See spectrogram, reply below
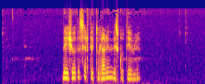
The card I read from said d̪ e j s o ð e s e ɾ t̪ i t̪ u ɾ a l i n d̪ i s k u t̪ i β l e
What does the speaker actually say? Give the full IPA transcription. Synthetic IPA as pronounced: d̪ e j ʃ o ð e s e ɾ t̪ i t̪ u l a ɾ i n d̪ i s k u t̪ i β l e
